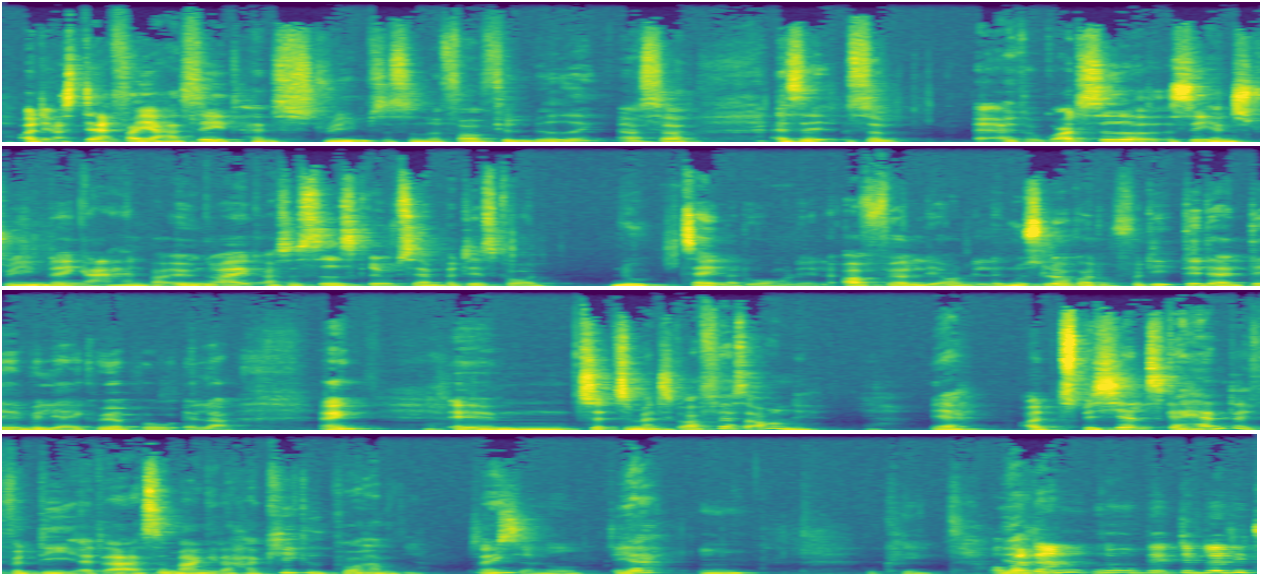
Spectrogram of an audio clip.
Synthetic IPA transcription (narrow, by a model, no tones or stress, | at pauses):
ʔɒ̽d̥e̝ɒ̽səd̥æɐfɒ̽jɑ̈ɪhɑ̈se̝̰ːd̥hænsd̥ʁiːmsɒsɒnːoɔːð̩ˠfɒːfyləmeð̞ˠeɡ̥ɒ̽sɒ̽ | ʔæls̬əsɒ̽ | kʰæd̥uɡ̥ɒ̽d̥se̝ð̞ˠse̝̰ːhænsd̥ʁiːmd̥enɡ̥ɑ̈ŋ̰ɦænʋɑ̈ʔøŋʁɐe̝ɡ̥ɒ̽sɒ̽seðˠɐs̬ɡ̥ʁiːʊt͡sʰe̝hɑmpʰɒ̽d̥e̝sɡ̥ʁɒː | nut͡sʰɛ̰ːlɐd̥uɒ̰ːnlielɐʔɒ̽b̥fø̰ɐd̥ɑlidɒ̰nlielɐnuslɔ̽ɡ̥ɐd̥ufɒ̽d̥ḭːd̥e̝d̥æɐd̥e̝ʋe̝ljɑ̈ɪe̝ɡ̥høːɐpʰɒ̽elɐ | ʔeɡ̥ | ʔømsɒ̽sɒ̽mæns̬kɡ̥æɒ̽b̥føːɐsɑ̈ɪɒ̰ːn̩li | jæʔɒ̽sb̥e̝siel̰d̥sɡ̥æɦænd̥e̝fɒ̽d̥ḭːæd̥ɑ̈æɐsɒ̽mɑ̈ŋəd̥ɑ̈hɑ̈kʰiɡ̥ð̩ˠpʰɒ̽ɦɑ̈m | eɡ̥nðˠjæ | okʰeɒʋɒd̥ænnud̥e̝b̥liɐdi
